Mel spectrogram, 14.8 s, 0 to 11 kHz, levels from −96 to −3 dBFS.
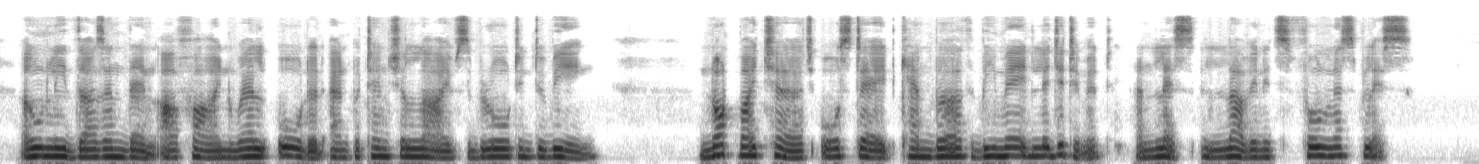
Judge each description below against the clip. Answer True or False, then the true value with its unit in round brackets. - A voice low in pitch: False (155 Hz)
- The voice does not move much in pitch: True (2.1 semitones)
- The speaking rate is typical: False (120 wpm)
